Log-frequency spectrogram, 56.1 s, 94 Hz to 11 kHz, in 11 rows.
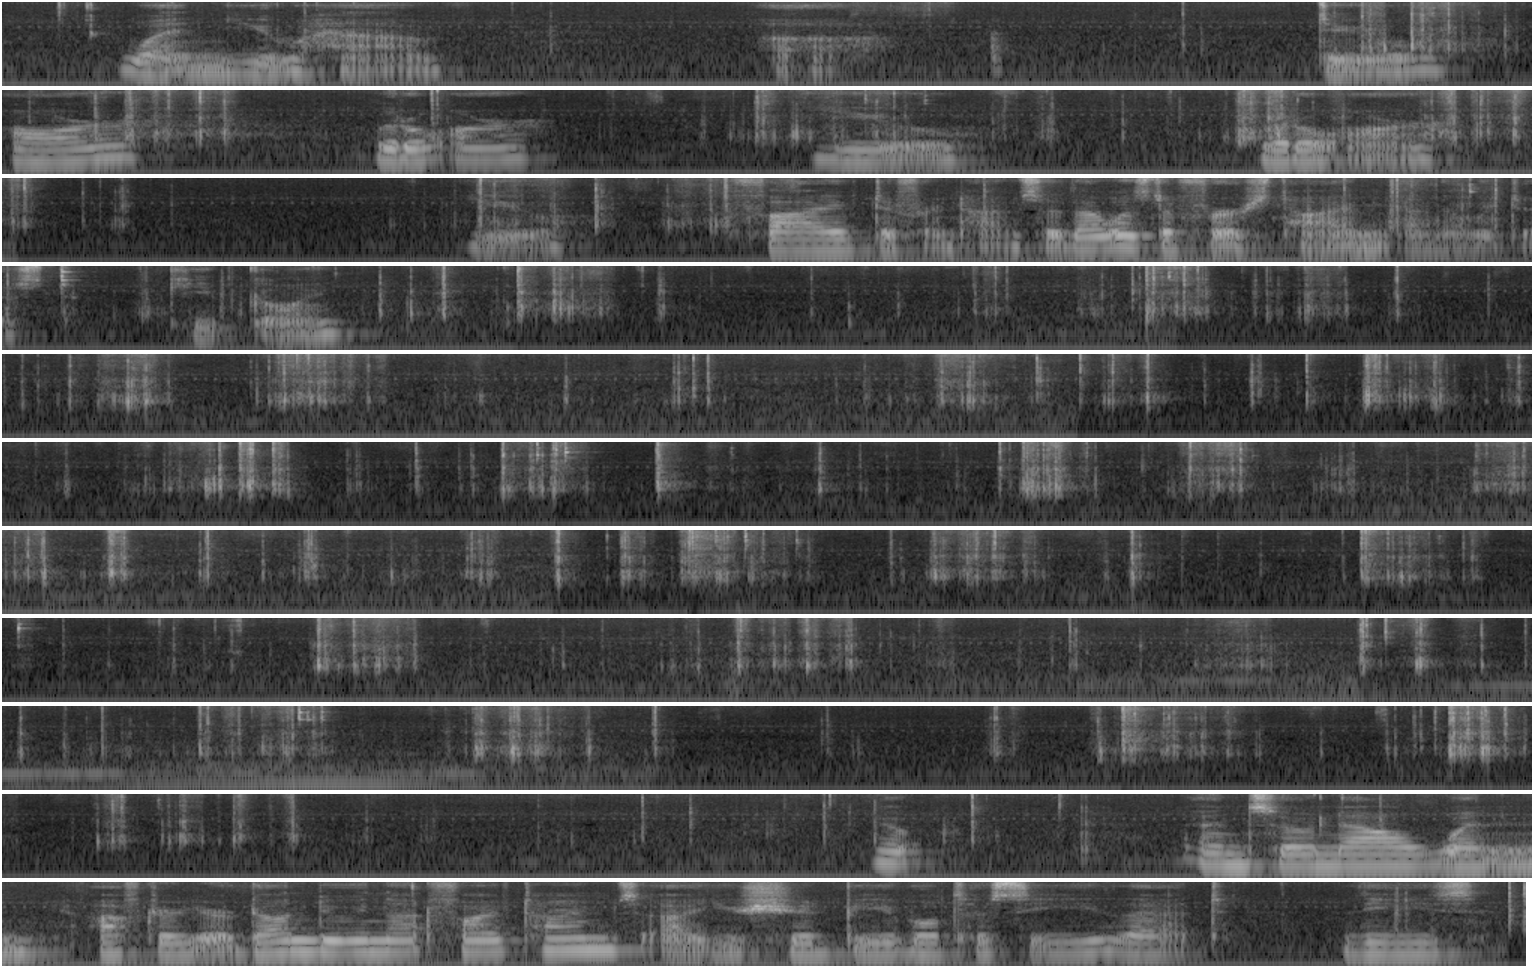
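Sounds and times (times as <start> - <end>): plastic puzzle clicking: 7.4 - 10.8, 14.6 - 47.0.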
